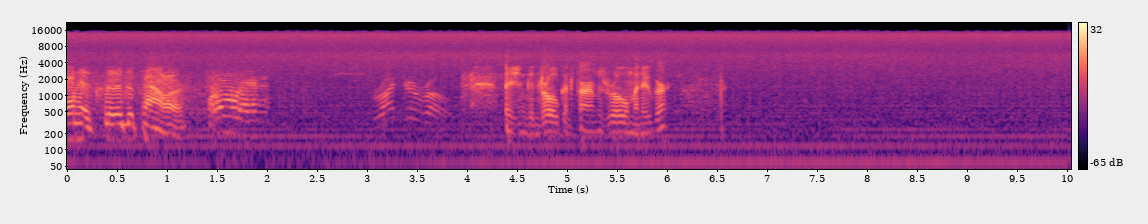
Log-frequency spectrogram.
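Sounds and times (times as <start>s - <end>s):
low electrical hum: 0.0s - 10.0s
steady tape hiss: 0.0s - 10.0s.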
